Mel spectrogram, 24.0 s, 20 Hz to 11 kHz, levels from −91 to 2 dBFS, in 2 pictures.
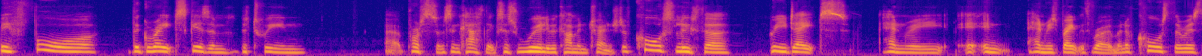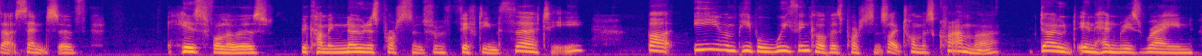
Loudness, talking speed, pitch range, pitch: -20 LUFS, 135 wpm, 160-205 Hz, 180 Hz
